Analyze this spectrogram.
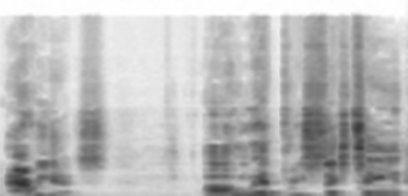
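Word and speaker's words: Arraez: They traded the batting title winner and Luis Arias, let me say it right, Arias, who hit .316, 8 home runs, 49 RBIs,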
